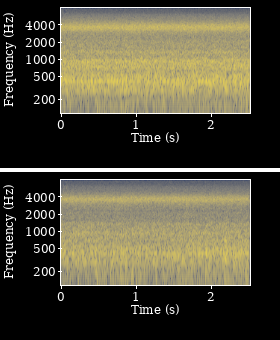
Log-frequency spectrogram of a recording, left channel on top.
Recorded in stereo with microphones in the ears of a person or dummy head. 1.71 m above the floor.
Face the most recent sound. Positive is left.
No sound to turn to.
